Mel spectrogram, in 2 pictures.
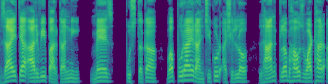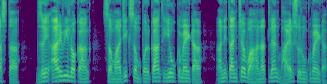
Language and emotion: Goan Konkani, neutral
